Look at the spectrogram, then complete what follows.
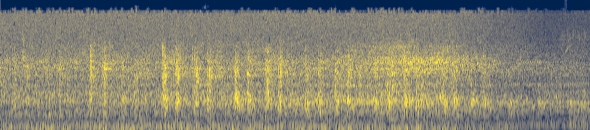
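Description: Electric commuter train running past, its wheels clicking over the rail joints in a run of sharp clacks over a steady rumble, then fading away near the end.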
